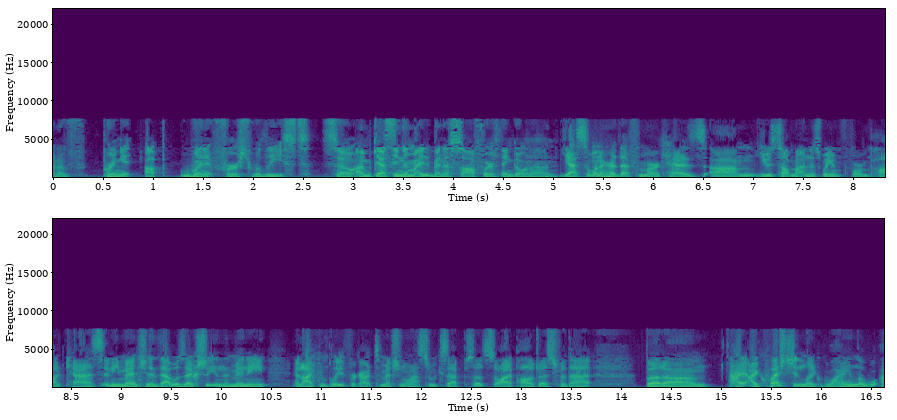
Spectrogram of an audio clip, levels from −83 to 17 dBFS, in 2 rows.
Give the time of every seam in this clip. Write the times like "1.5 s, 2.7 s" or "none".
1.2 s

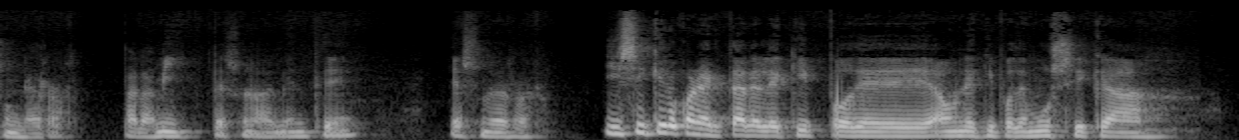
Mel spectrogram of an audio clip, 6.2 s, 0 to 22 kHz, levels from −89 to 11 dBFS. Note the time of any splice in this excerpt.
none

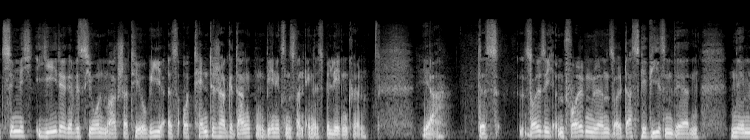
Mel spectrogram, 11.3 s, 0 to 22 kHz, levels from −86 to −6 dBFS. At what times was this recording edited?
6.2 s, 8.3 s, 9.6 s

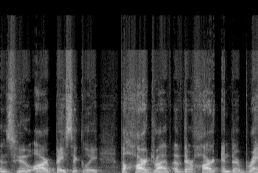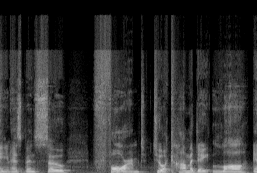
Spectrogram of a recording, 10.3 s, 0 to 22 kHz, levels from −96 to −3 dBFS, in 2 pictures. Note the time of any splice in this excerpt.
6.9 s, 8.1 s

